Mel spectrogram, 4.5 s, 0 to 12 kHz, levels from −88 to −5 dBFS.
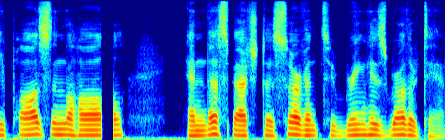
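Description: A playback stall at 1.02 s silences the speech for about 0.12 s, likely because the player ran out of buffered data before recovering. Time-compressed catch-up runs from 1.15 to 2.37 s, where cross-faded cuts clear the backlog, hurrying the speech to 1.1x at normal pitch.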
